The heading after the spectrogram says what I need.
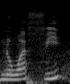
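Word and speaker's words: NWFE: water food and energy pronounced as noafi noafi means from pledges to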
